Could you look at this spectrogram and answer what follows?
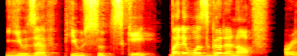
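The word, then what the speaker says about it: Józef Piłsudski: Polish politician Ysef Pudutski proposed inter. That pronunciation was not bad at all. It wasn't perfect. It's Yuzsephutski, but it was good enough, which was sort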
